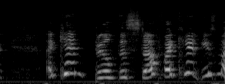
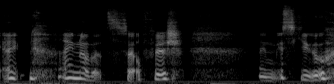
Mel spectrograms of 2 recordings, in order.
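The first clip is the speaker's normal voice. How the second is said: ordinary talk, nothing marked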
